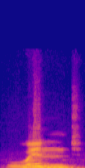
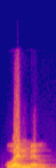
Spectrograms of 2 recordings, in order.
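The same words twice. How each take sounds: First: The d sound is clearly pronounced. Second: The d sound is left out. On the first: "We've got the between two consonants" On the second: "We elide the, and what remains?"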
